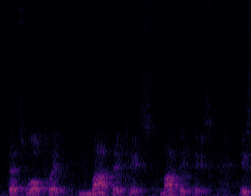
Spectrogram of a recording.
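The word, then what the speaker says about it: Mathetes (μαθητής): You want to use E for the A sounds, and so mathetes is what it looks like in English. mathetes is a disciple.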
